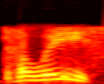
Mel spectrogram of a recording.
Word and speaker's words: police: You always mispronounce the word police, dude. Two syllables, not one. Police. It has two syllables, not one.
